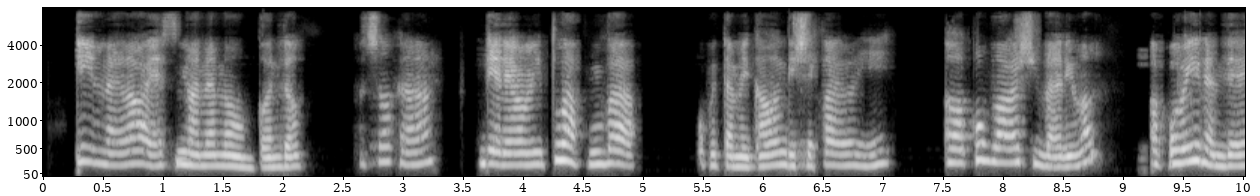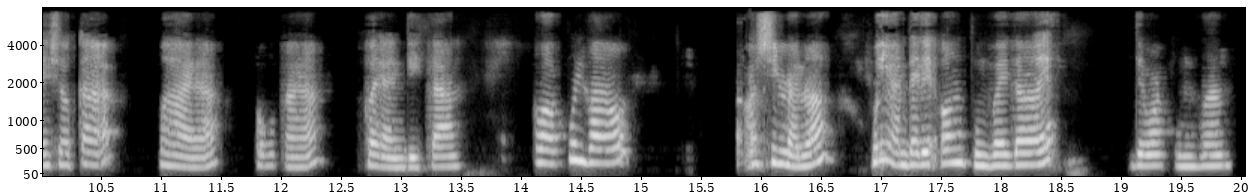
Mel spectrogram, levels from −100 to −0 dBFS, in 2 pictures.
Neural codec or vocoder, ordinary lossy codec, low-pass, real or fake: codec, 24 kHz, 0.9 kbps, WavTokenizer, medium music audio release; AAC, 32 kbps; 7.2 kHz; fake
